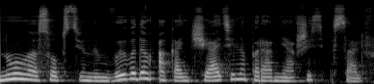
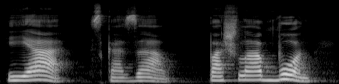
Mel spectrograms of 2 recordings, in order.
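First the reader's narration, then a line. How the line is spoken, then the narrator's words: Roared. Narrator (Russian): взревел Снежный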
